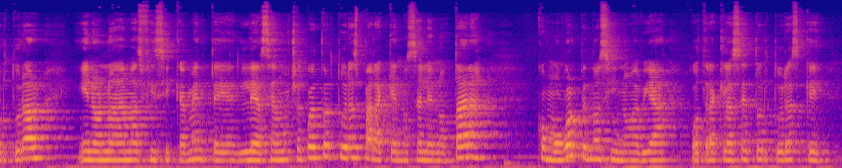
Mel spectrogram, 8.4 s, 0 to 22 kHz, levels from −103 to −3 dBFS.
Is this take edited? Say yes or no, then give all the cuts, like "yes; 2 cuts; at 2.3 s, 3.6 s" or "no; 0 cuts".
yes; 2 cuts; at 3.1 s, 5.4 s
